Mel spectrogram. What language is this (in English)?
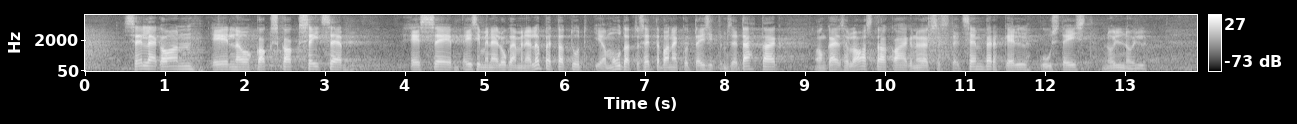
Estonian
